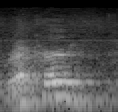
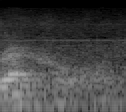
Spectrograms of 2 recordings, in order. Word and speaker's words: record: the noun a record Americans sometimes weep in the second vowel and say record but on the whole in British English we don't we keep a strong vowel always in the second syllable and say a record and towards the bottom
